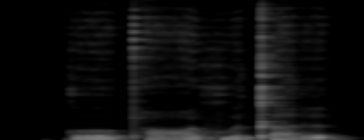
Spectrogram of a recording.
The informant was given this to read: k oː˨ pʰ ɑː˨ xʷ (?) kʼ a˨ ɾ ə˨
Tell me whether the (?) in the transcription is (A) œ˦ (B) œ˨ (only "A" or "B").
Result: A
